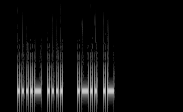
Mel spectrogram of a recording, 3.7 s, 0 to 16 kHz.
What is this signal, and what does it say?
Morse code, heard as a keyed tone, about 28 wpm, 700 Hz. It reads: 4H LA
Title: Winter Field Day Exchanges Encore 28wpm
